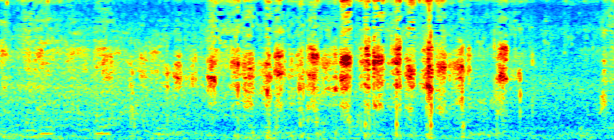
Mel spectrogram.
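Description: A dog panting hard close by, a quick run of breaths from about two seconds in to about five seconds in.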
